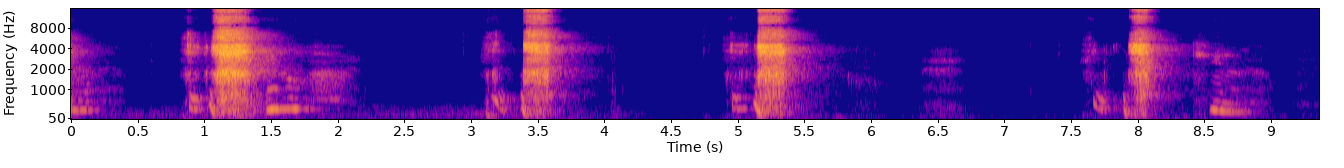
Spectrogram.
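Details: Induced (not natural) loud, high-pitched "girly" sneezing: four loud sneezes, each with a sharp in-breath before the burst, with sniffing between; repeated sneezing.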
